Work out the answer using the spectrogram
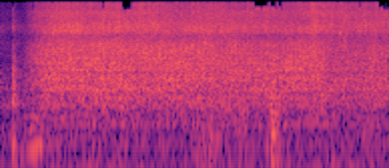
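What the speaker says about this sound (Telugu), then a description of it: "రొయ్యల్ని ఇందులో వేసేసుకుందాం" Raw prawns dropped into a hot pan of curry base, a sharp clatter followed by a loud, steady, hissing sizzle that continues close by with no voices.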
